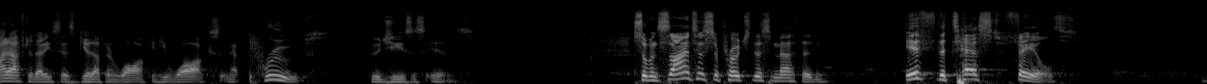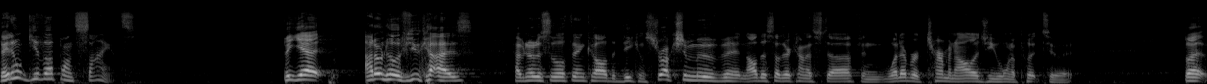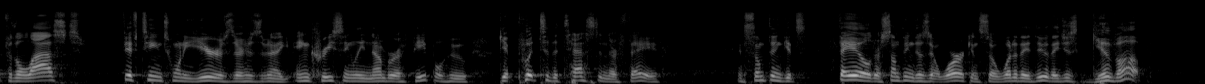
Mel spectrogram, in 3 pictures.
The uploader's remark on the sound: Message audio from our weekend services.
